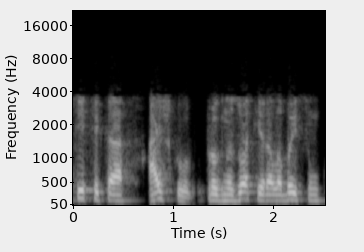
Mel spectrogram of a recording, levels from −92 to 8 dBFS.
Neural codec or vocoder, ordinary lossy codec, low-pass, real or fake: none; MP3, 32 kbps; 9.9 kHz; real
